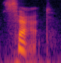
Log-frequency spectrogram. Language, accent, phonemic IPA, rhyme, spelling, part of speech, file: English, US, /sæt/, -æt, sat, verb / adjective / noun, En-us-sat.ogg
- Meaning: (verb) simple past and past participle of sit; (adjective) 1. Abbreviation of satisfactory 2. Abbreviation of satisfied 3. Abbreviation of saturated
